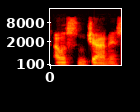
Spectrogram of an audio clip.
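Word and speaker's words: Allison Janney: But just before we move on to George, I just want to mention, I think Alison Jane, I think it's pronounced Alison Janney, so I'll just use that.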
